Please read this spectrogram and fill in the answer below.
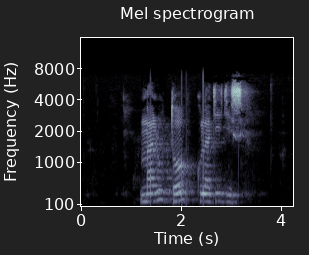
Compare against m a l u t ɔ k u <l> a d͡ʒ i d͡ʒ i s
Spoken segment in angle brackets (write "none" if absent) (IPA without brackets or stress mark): l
